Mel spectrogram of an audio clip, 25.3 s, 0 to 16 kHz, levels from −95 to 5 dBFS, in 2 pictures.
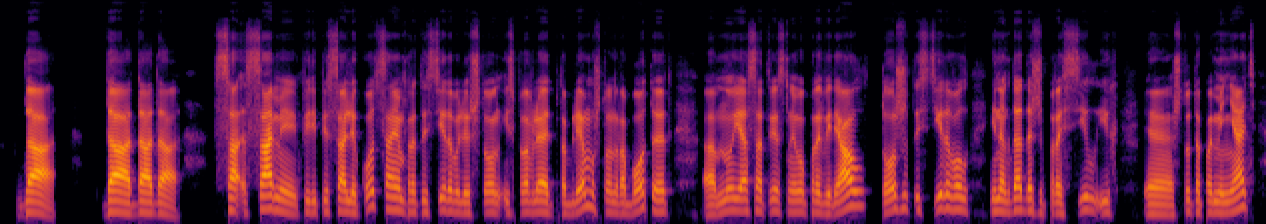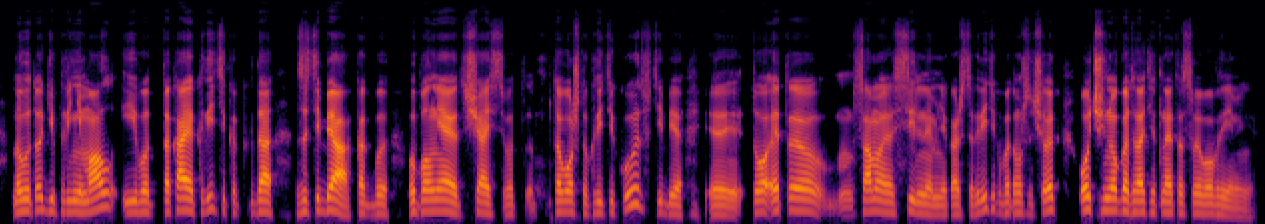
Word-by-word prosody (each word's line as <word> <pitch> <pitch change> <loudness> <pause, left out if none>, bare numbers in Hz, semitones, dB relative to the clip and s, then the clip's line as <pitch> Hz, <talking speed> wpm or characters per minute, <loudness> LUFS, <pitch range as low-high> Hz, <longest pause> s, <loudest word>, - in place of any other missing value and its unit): Да, - - +7 0.5
да, 140 -3 +9
да, 135 -2 +6
да. - - +2 0.3
Са - - +3
сами 160 -9 +5
переписали 140 0 0
код, 215 - -5
сами 165 -4 +1
протестировали, 140 0 -4
что 135 +2 -5
он 140 - -2
исправляет 135 +1 0
проблему, 130 - -1
что 145 -4 -7
он 130 - -5
работает. 140 +3 -1 0.3
Ам. 115 +2 -1
Ну 155 - -2
я, 155 -1 +3
соответственно, 150 -2 -4
его 140 0 -2
проверял, 140 +11 +3
тоже 180 0 -2
тестировал, 170 0 -3 0.2
иногда 150 +2 +1
даже 150 -4 -3
просил 140 +5 -5
их, 135 -1 -10 0.3
э, 120 -2 -1
что-то 140 +4 -6
поменять, 140 +8 +1 0.2
но 140 - -1
в - - +1
итоге 160 -2 -4
принимал. 145 +7 +1
И 135 +1 -6
вот 140 0 -3
такая 155 +1 +5
критика, 155 -2 -10
когда 145 -1 +1 0.2
за 145 +5 -6
тебя 160 +3 +6
как 130 -4 -4
бы 120 0 -6 0.2
выполняют 145 -3 +2
часть 125 -2 -1
вот, 120 - -10
э, - - -17 0.2
того, 140 0 0
что 130 -1 -8
критикуют 135 - -6
в - - -17
тебе, 120 -4 -6 0.3
э, 110 -2 -2
то 140 +1 +1
это, 155 -2 0 0.2
м, 100 - -13
самая 145 -2 0
сильная, 130 -3 -5
мне 110 0 -7
кажется, 115 0 -6
критика, 160 +1 -8
потому 130 0 -5
что 120 -1 -13
человек 165 +7 -1 0.2
очень 160 -2 +1
много 155 -1 +2
тратит 140 -1 0
на 135 - +1
это 130 -1 -4
своего 125 -1 -4
времени. 95 -7 -9
140 Hz, 175 wpm, -24 LUFS, 130-155 Hz, 0.5 s, да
